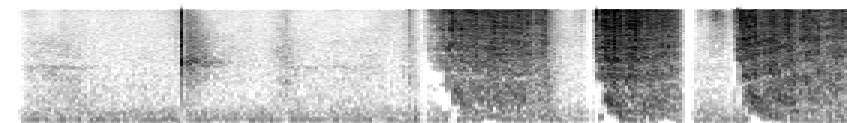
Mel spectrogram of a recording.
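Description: Yellow masking tape being pulled off its roll in three quick strips, each a short rasping unroll, to tape a watercolor sheet down. A single sharp click comes about a second in.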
